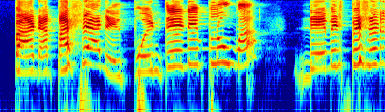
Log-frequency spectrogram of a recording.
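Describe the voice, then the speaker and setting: A soft-spoken, female-sounding put-on character voice with an extremely high pitch moves at a fairly slow pace. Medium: read story.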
